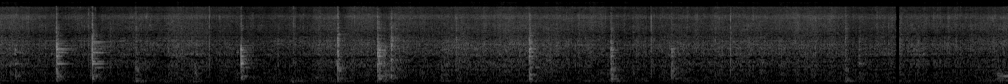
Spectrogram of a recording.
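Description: Onions fry in a pan with a steady broadband sizzle and hiss, close up, while a utensil tosses them with scattered light scrapes and clicks, no voices.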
